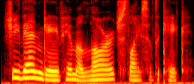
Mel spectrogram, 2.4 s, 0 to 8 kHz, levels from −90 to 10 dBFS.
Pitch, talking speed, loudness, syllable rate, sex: 175 Hz, 245 wpm, -17 LUFS, 5.2 syllables/s, female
